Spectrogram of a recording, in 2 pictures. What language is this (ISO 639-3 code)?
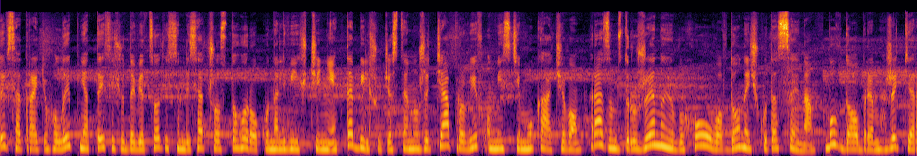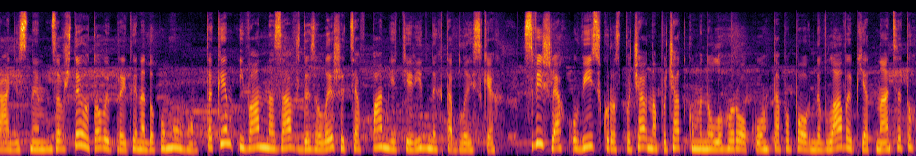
ukr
